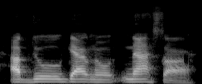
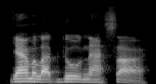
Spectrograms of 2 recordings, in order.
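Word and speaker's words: Gamal Abdel Nasser: since the days of abdul gano nassar i think i mispronounced the name yamal abdul nassar he was a pan-african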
